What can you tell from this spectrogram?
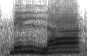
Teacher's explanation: بل میں لفظ اللہ کے لام کا قاعدہ ہوگا، لفظ اللہ کے لام سے پہلے باقی نیچے زیر ہے، لفظ اللہ کے لام کو باریک پڑھیں گے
